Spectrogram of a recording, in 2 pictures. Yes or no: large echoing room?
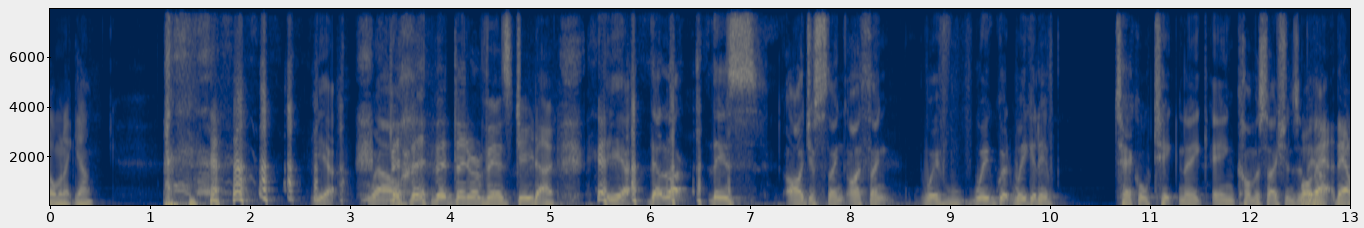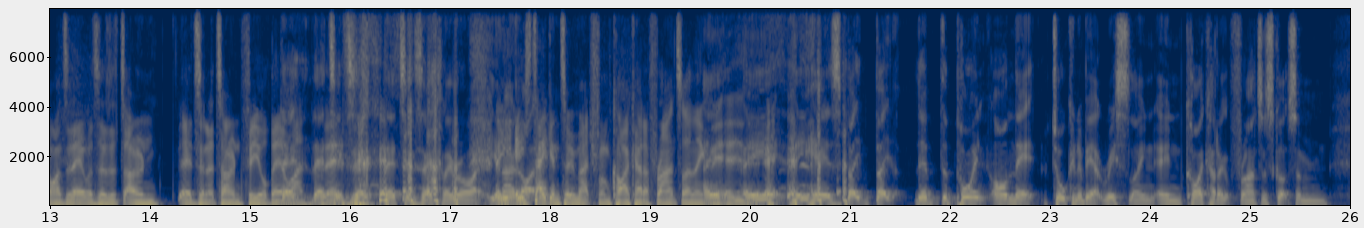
no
